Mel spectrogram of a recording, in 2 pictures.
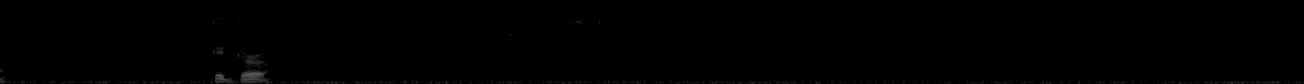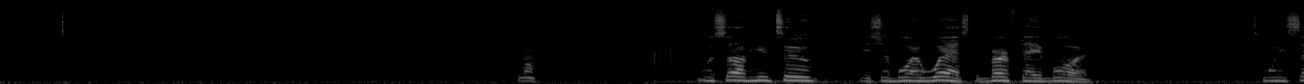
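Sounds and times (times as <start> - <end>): faint birdsong chirps and trills: 0.0 - 26.0.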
